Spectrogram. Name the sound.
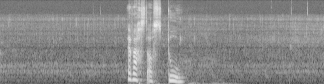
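flowing stream water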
